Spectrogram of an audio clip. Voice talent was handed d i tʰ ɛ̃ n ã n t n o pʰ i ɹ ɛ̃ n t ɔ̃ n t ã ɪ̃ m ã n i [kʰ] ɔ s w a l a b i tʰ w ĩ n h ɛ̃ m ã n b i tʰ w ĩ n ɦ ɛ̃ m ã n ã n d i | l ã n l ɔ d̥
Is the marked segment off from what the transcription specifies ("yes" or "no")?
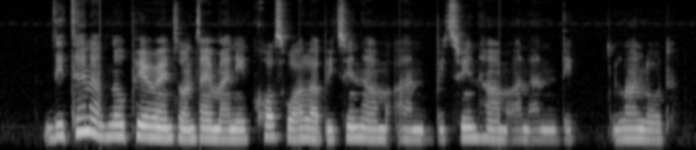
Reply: no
